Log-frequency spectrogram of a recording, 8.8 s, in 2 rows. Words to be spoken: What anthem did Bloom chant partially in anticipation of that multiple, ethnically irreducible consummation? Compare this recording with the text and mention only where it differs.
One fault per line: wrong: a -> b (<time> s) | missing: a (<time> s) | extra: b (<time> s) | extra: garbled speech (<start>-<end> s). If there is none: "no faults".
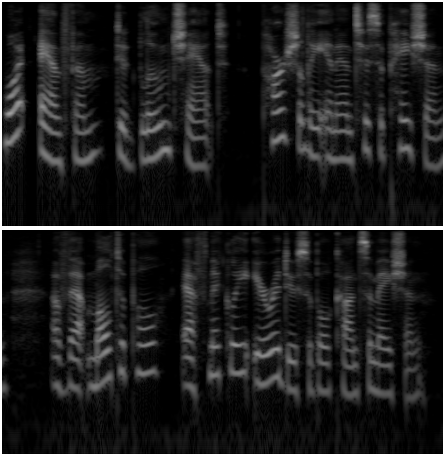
no faults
